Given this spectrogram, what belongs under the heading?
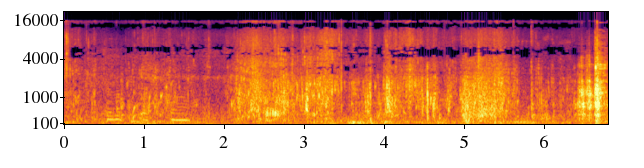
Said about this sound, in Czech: Jsme na směrovém místě, už jsme na Jihlavě 5B, na spodním úseku, vlastně u Biskupského mostu, tak se jdem na to podívat. Tam se na to podívat, jaké hodnoty tady máte. Tak, nabíráme vodu na druhém místě.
